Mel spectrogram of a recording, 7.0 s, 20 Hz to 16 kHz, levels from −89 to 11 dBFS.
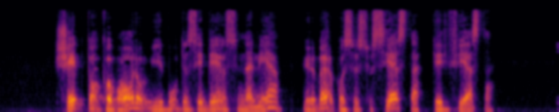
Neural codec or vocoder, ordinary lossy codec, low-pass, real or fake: codec, 24 kHz, 0.9 kbps, WavTokenizer, medium music audio release; MP3, 48 kbps; 10.8 kHz; fake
